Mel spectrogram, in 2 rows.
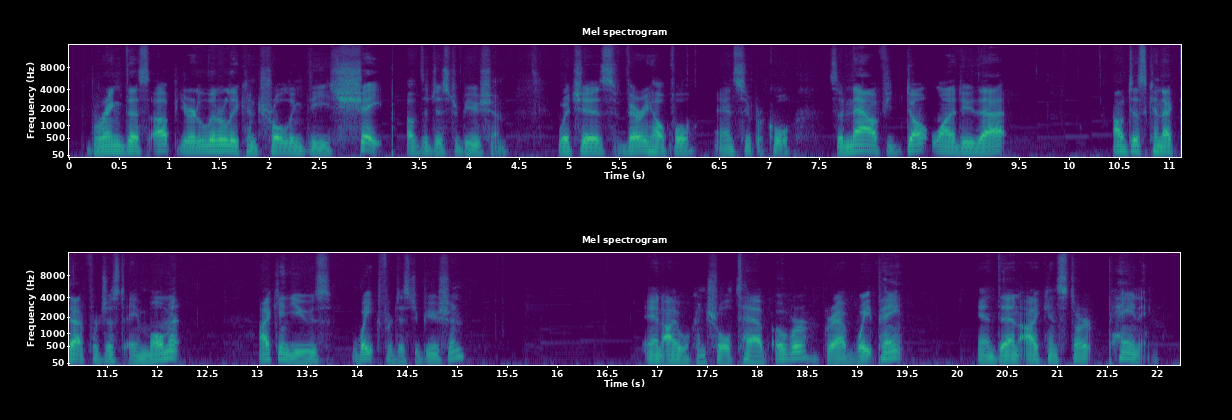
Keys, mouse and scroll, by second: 3.7 click, 4.1-5.8 middle drag, 6.1 right click, 7.1 scroll down 2, 9.5 click, 11.3 middle click, 12.4 scroll up 2, 13.5 click, 15.4 ctrl+Tab, 19.1 click.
